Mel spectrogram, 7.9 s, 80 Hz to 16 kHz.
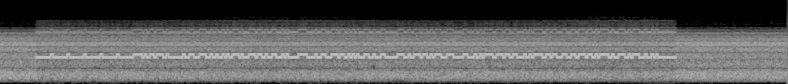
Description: RTTY (45.45 baud, 170 Hz shift), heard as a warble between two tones, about 1360 Hz centre, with radio static. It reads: WNJH WXOW YPVN ZMCE CELI EAZJ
